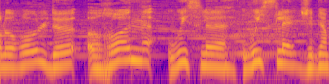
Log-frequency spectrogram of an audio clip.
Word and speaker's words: Weasley: Weasley, j'ai bien prononcé?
